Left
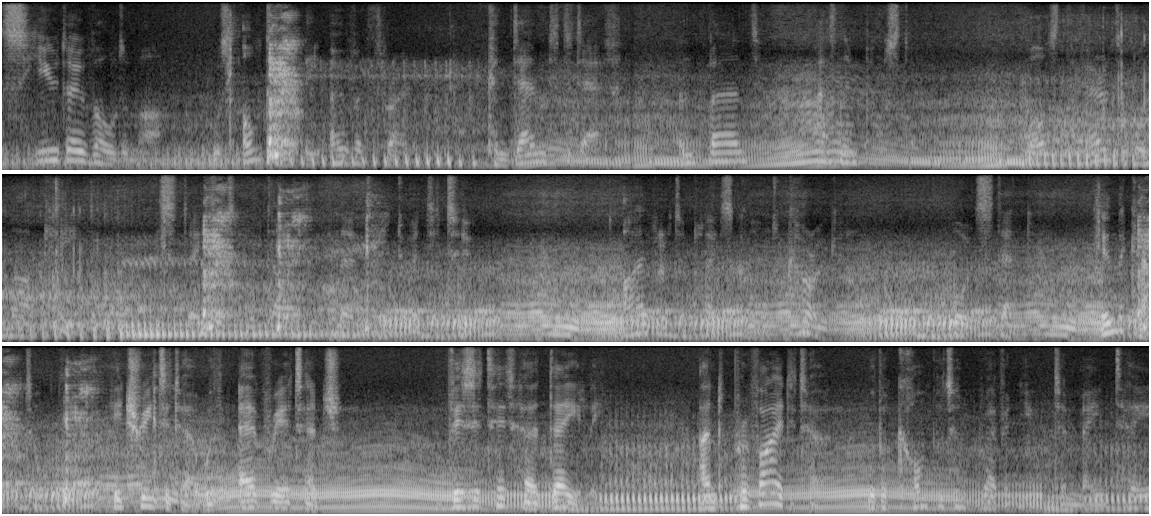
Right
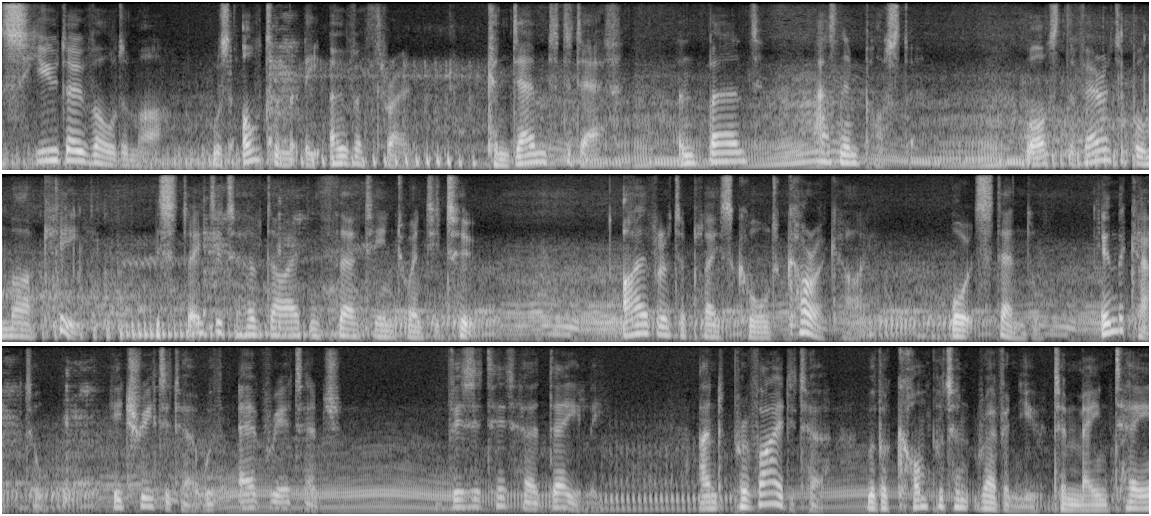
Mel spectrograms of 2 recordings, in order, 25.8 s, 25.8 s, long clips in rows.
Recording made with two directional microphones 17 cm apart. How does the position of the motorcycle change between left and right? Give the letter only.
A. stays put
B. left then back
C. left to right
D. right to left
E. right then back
D.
